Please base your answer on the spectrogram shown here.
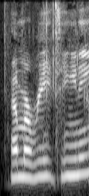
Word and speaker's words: Amarettini: I know they do the second syllable is how you really belt it out. Amarettini.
